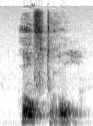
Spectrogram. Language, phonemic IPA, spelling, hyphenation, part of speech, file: Dutch, /ˈɦoːft.rɔl/, hoofdrol, hoofd‧rol, noun, Nl-hoofdrol.ogg
- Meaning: 1. lead role, leading role 2. protagonist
